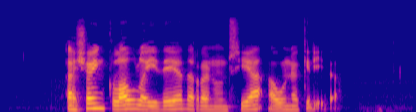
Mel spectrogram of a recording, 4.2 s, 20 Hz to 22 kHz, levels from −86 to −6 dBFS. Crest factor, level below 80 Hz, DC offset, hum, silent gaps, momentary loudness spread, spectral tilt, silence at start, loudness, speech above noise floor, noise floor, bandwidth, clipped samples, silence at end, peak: 20 dB; -76 dBFS; under 0.1%; none; none; 15 LU; -6 dB/octave; 0.7 s; -26 LUFS; 50 dB; -76 dBFS; 11 kHz; under 0.1%; 0.85 s; -8 dBFS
